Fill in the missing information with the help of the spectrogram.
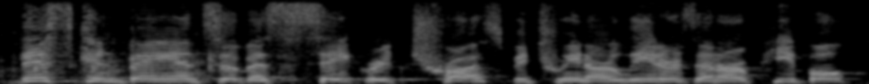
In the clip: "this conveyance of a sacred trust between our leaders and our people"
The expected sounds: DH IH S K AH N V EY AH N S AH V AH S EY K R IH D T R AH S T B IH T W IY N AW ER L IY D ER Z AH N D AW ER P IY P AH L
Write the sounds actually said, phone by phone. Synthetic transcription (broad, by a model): DH IH S K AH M V EY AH N S AH V AH S EY K R IH D T R AH S T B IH T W IY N AW ER L IY D ER Z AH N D AW ER P IY P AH L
